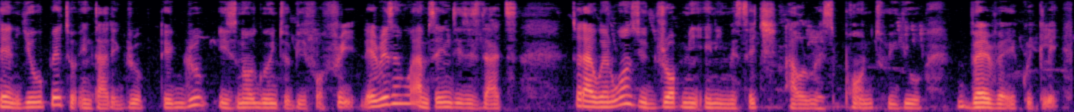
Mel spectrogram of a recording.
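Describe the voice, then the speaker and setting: Moderate pace and ordinary pitch variation, in a dry sound with no echo. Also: man. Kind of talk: casual vlog chat. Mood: earnest, persuasive. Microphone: phone near.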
